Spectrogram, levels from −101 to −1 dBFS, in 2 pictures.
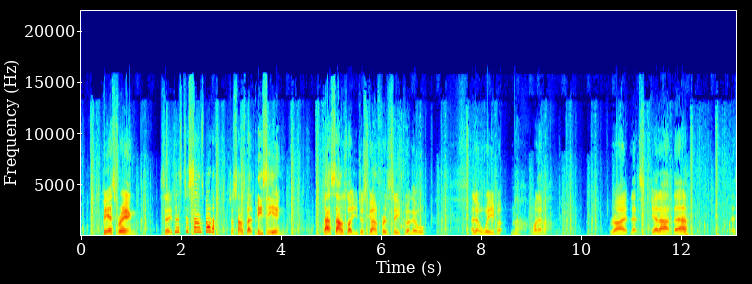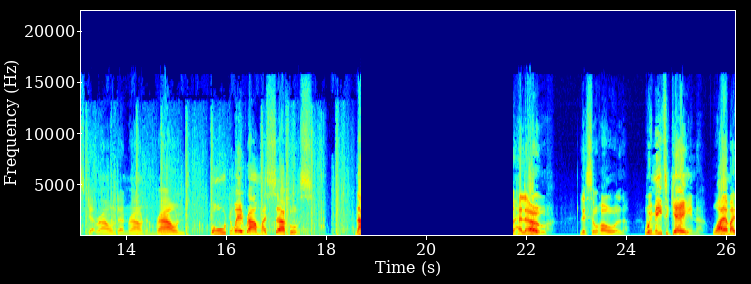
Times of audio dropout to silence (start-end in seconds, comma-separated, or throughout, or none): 18.69-21.73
